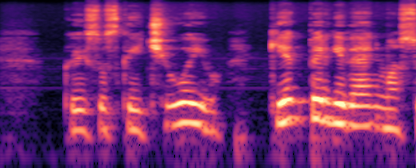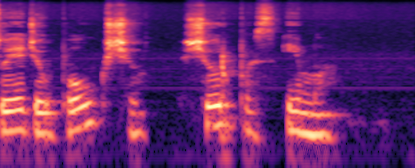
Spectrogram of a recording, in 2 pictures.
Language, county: Lithuanian, Telšiai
